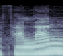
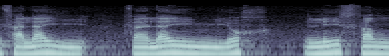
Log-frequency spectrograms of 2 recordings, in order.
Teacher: مهم اینه که نون تلفظ نمیشه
